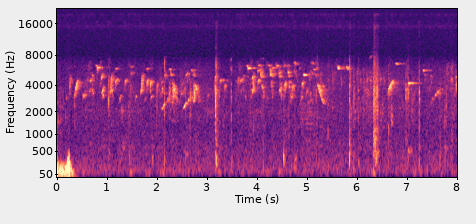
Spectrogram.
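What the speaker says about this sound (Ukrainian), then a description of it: "Налякали пташку." A small bird gives faint, scattered high chirps outdoors near a stream and willows in the evening, set against quiet ambient noise with a brief low thump at the start.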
